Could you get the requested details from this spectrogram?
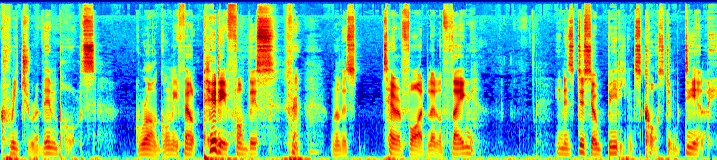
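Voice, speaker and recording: A man's put-on character voice, fairly low in pitch and fairly slow, with long, frequent pauses and big swings in loudness. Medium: solo performance. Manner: blunt, slow, simple.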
